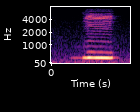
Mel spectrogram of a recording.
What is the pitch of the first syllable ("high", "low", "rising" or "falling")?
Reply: high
